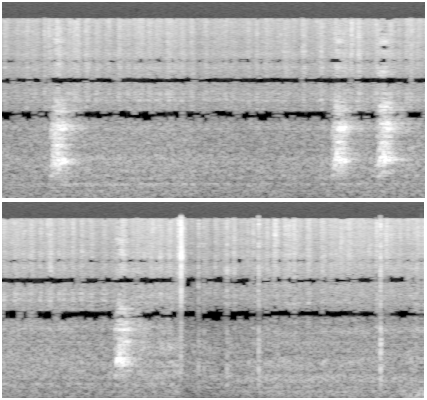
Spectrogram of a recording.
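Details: Chihuahua yipping in brief high barks spaced a few seconds apart, with a couple of faint clicks and a hissing background.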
